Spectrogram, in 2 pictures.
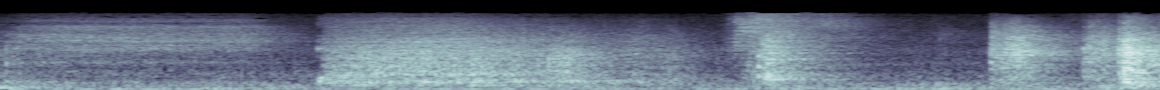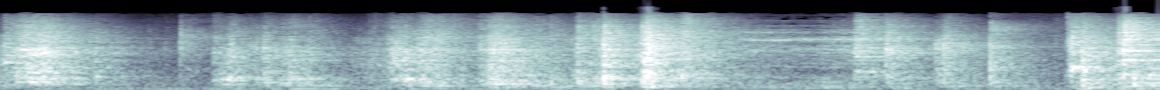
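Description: A breath blown into a small makeshift balloon, lasting about a second, then a run of rubbing and rustling handling noises with a few sharp knocks as the balloon is worked.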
